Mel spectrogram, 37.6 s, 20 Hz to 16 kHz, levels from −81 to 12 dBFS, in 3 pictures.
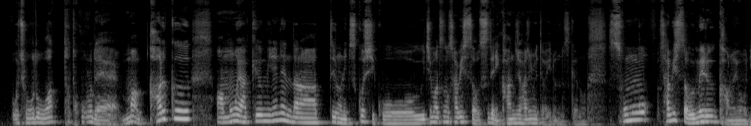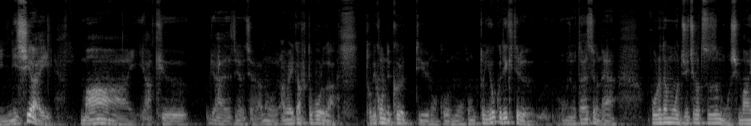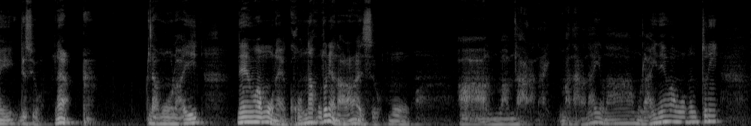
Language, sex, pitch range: Japanese, male, 85-135 Hz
